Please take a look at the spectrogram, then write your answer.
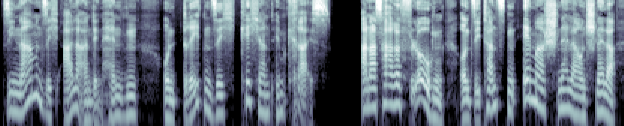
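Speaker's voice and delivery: usual speaking voice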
